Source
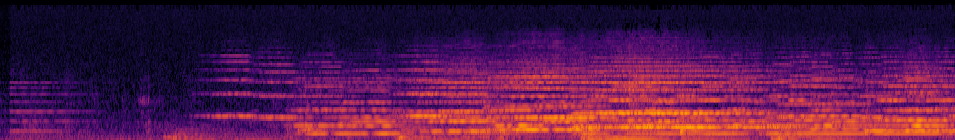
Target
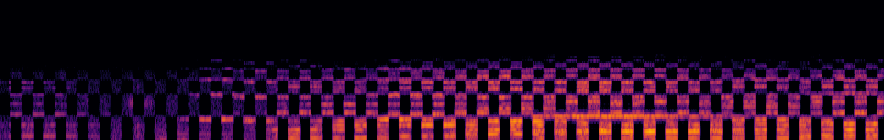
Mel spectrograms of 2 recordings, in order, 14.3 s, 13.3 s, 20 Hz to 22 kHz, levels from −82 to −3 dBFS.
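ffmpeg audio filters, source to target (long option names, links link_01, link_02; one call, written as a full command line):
ffmpeg -i in.wav -filter_complex "[0:a]asubboost=boost=4.5:cutoff=110,highpass=frequency=180:width_type=q:width=0.5412,highpass=frequency=180:width_type=q:width=1.307,lowpass=frequency=2600:width_type=q:width=0.5176,lowpass=frequency=2600:width_type=q:width=0.7071,lowpass=frequency=2600:width_type=q:width=1.932,afreqshift=-140,asetrate=47628,aresample=44100,asplit=2[link_01][link_02];[link_02]adelay=208,lowpass=frequency=1700:poles=1,volume=-4.5dB,asplit=2[link_03][link_04];[link_04]adelay=208,lowpass=frequency=1700:poles=1,volume=0.53,asplit=2[link_05][link_06];[link_06]adelay=208,lowpass=frequency=1700:poles=1,volume=0.53,asplit=2[link_07][link_08];[link_08]adelay=208,lowpass=frequency=1700:poles=1,volume=0.53,asplit=2[link_09][link_10];[link_10]adelay=208,lowpass=frequency=1700:poles=1,volume=0.53,asplit=2[link_11][link_12];[link_12]adelay=208,lowpass=frequency=1700:poles=1,volume=0.53,asplit=2[link_13][link_14];[link_14]adelay=208,lowpass=frequency=1700:poles=1,volume=0.53[link_15];[link_03][link_05][link_07][link_09][link_11][link_13][link_15]amix=inputs=7:normalize=0[link_16];[link_01][link_16]amix=inputs=2:normalize=0,afftfilt=real='re*gt(sin(2*PI*3*pts/sr)*(1-2*mod(floor(b*sr/1024/730),2)),0)':imag='im*gt(sin(2*PI*3*pts/sr)*(1-2*mod(floor(b*sr/1024/730),2)),0)':win_size=1024:overlap=0.75" out.wav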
